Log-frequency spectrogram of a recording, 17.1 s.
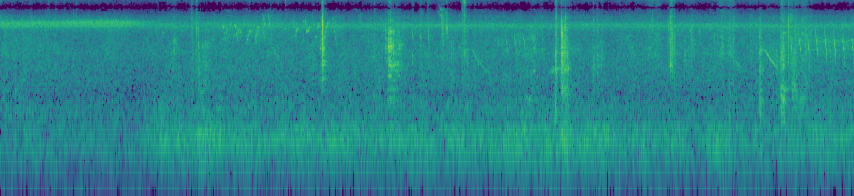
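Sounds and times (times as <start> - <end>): small birds chirping: 4.2 - 7.5, 8.8 - 11.2, 13.8 - 17.0.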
